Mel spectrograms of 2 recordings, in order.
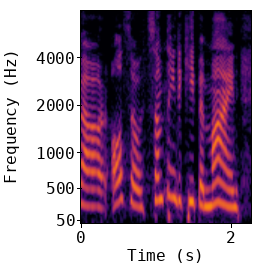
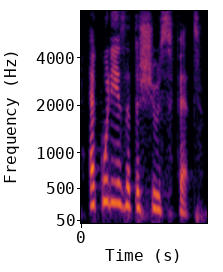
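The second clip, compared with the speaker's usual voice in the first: normal talking voice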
